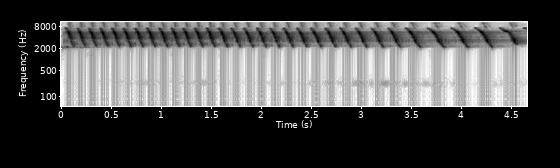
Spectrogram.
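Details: Canary song: a rapid, evenly pulsed trill of sharp descending chirps repeated about twice a second, bright and high-pitched, with a faint low hum beneath.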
